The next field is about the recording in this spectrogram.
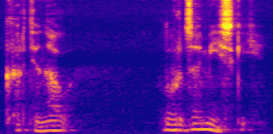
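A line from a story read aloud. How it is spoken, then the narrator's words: Resurrected man whispering. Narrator (Russian): прошептал воскресший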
